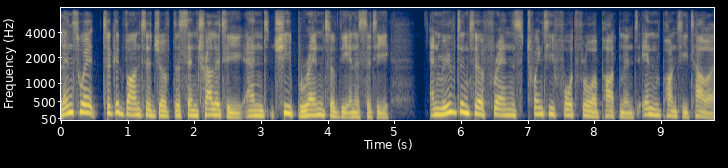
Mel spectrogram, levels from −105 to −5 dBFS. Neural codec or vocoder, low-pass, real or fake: none; 7.2 kHz; real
